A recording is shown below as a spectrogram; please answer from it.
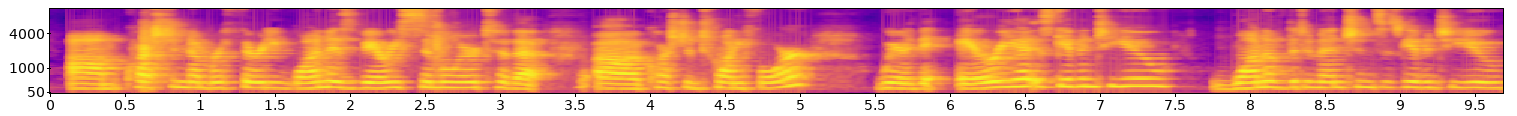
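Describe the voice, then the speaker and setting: A woman speaks with an ordinary speaking voice at a fairly high pitch. Her pitch variation is ordinary. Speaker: math teacher. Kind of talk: tutorial.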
